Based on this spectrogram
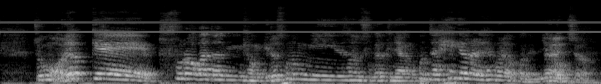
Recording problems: off-mic speech; far
room echo; slight; dies away in 0.3 s
high-pitched whine; loud; throughout; 4.5 kHz, 9 dB below the speech

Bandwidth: 15.5 kHz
